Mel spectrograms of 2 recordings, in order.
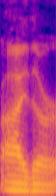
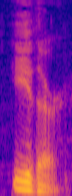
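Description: First: "either" starting with an eye sound; EYE-ther pronunciation. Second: "either" starting with a long ee; EE-ther pronunciation. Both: Shown as a demonstration. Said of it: "two ways to say".

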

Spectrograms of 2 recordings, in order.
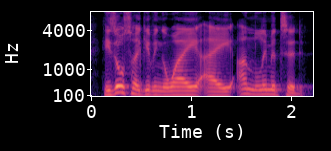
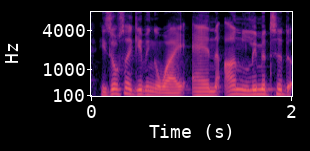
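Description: First: "a unlimited", with a bare "a" before the vowel; grammatical slip. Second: "an unlimited", the n linking into the vowel; corrected article. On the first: Podcast host fluffing the giveaway announcement, grammatical slip. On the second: Podcast host redoing the giveaway announcement, corrected article. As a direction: say "an" with its n before "unlimited". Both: Real, not acted. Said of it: "I'll get my English right".

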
